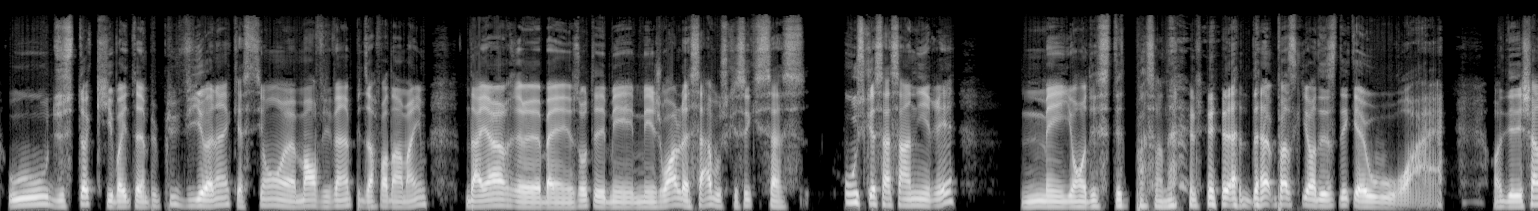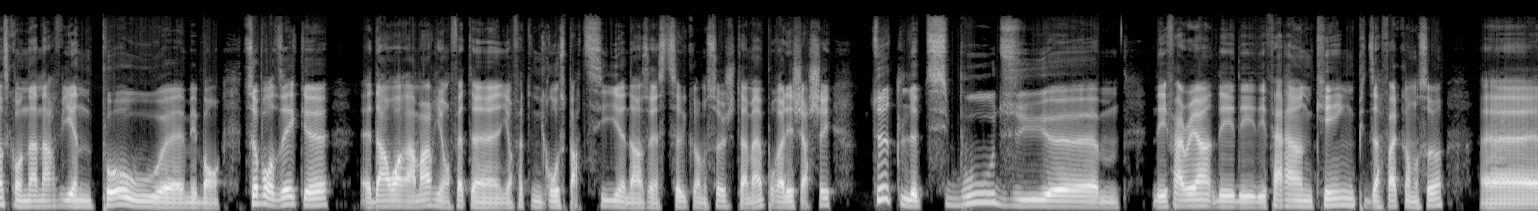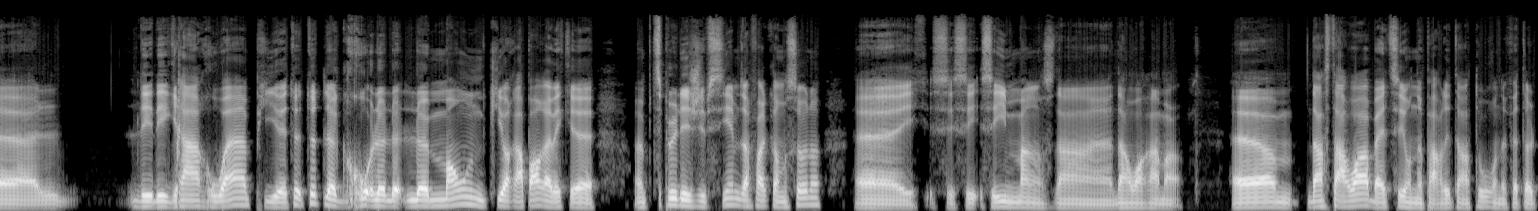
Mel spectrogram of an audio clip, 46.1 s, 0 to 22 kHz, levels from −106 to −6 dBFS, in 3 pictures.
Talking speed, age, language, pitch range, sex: 210 wpm, 30-49, French, 90-115 Hz, male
